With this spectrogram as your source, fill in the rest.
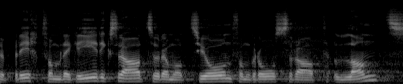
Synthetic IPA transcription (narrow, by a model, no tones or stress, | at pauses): əprɪχtfɔmɾɛɡiːəɾɪksrɑːt̚t͡sʊɾəmɔt͡sjoːnfɔmɡɾoːsraːtlɑnt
